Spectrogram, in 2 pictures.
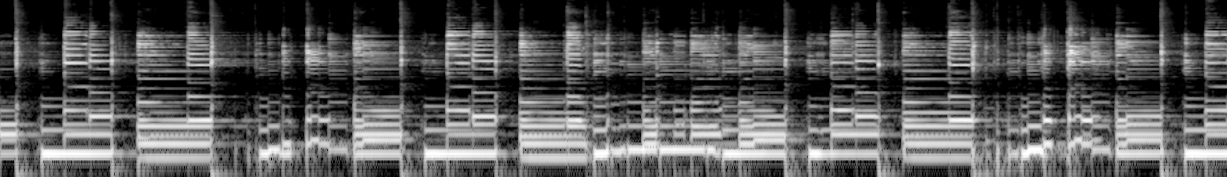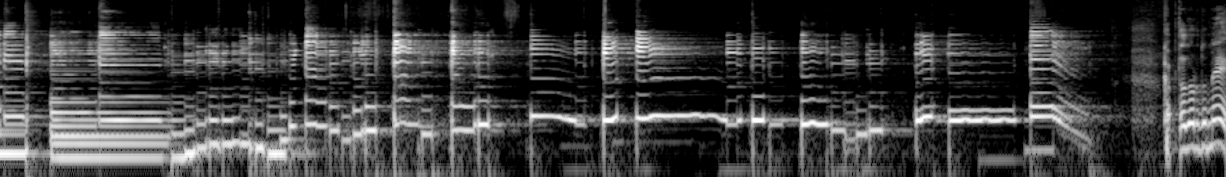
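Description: A new electric guitar played on a clean tone with the neck and middle pickups combined, loud chords and melodic runs ringing steadily with some effects coloring, no voice over the playing.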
